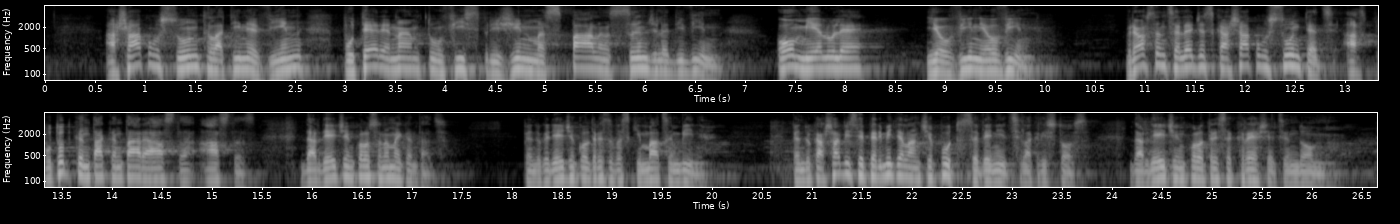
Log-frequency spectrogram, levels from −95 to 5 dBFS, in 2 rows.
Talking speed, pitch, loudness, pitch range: 170 wpm, 125 Hz, -33 LUFS, 110-145 Hz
